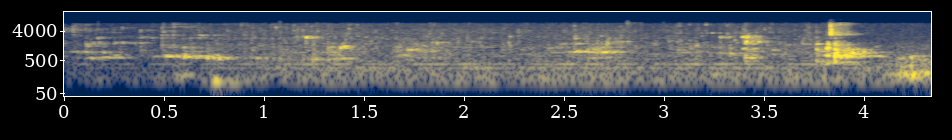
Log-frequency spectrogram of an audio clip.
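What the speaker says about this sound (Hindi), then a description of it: "यहाँ जो है चीनी ऐड करने के बाद 1 केजी जितना पानी चीनी में ऐड कर देंगे।" Water poured from a container onto sugar in a non-stick pan while making suji halwa, a steady liquid trickle and splash with a louder splashing burst near the end.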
